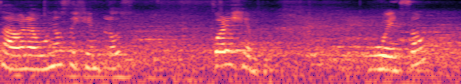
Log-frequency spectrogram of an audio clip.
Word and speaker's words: hueso: ejemplos por ejemplo hueso Esa es la palabra correcta de pronunciar pero todos estamos mal acostumbrados y pronunciamos la palabra hueso cambiando la H por la W y a la e y no pronunciándose la pronunciación varía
